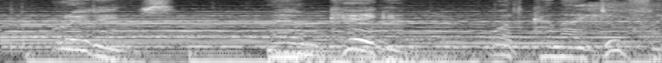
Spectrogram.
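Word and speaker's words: Kagain: here hello Mr Kagan why it's Kagan I don't know it's spelled Kain but whatever greetings I am Kagan what can I do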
